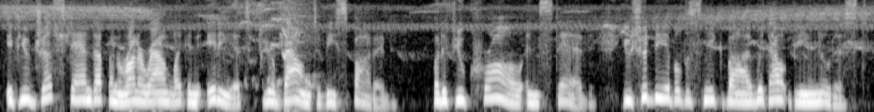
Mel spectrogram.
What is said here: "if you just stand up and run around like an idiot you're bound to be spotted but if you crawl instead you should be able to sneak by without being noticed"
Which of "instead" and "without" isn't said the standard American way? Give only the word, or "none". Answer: none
